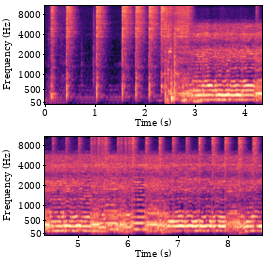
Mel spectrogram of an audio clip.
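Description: Rock band starting a song: a few separate drum strikes over the first two seconds, then guitar chords ring out together with the drum kit, with cymbal strokes about four a second from the middle on.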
